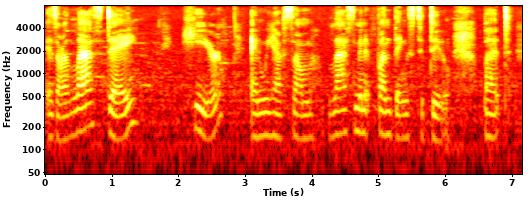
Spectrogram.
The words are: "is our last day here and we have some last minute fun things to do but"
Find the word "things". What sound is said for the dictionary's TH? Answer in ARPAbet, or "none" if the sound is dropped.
TH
